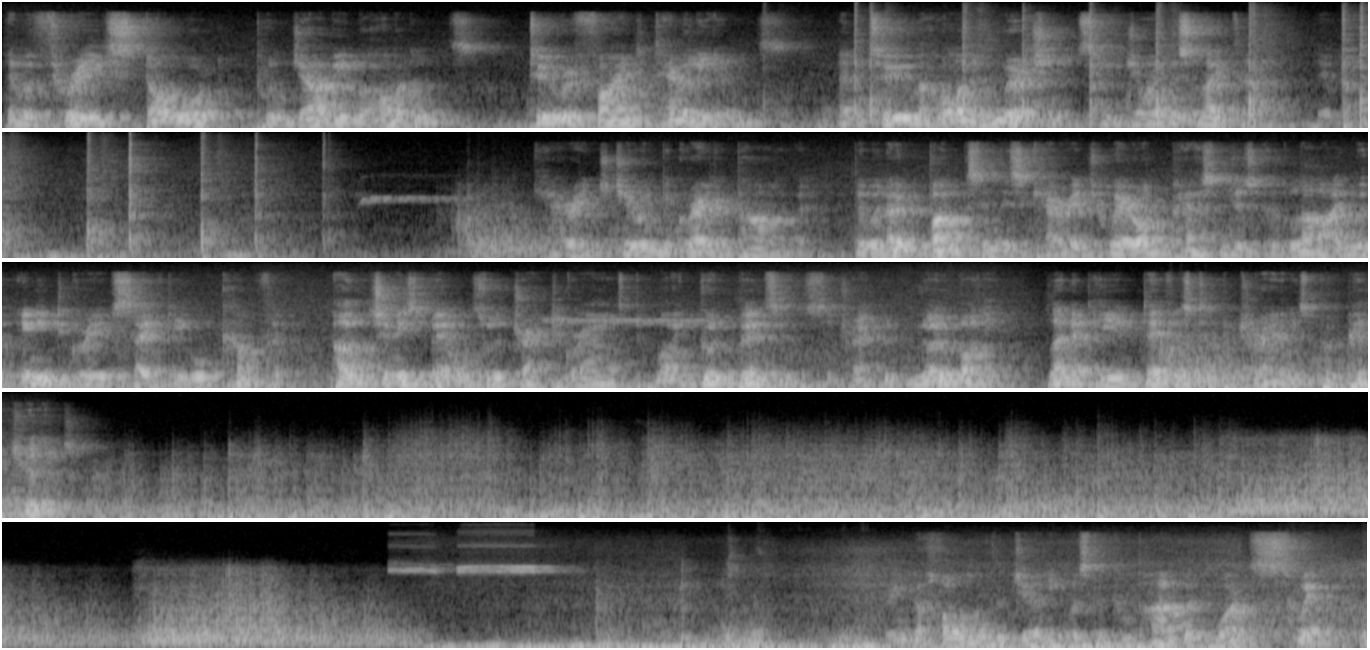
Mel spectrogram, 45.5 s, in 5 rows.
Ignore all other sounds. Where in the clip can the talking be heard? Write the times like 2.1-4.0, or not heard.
0.0-8.8, 12.7-27.8, 42.3-45.4.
